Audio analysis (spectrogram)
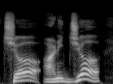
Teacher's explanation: च आणि ज हे तालव्य तर आहेतच पण ते अल्पप्राण सुद्धा आहेत कारण त्यांच्या उच्चारात ह चा जोर नसतो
